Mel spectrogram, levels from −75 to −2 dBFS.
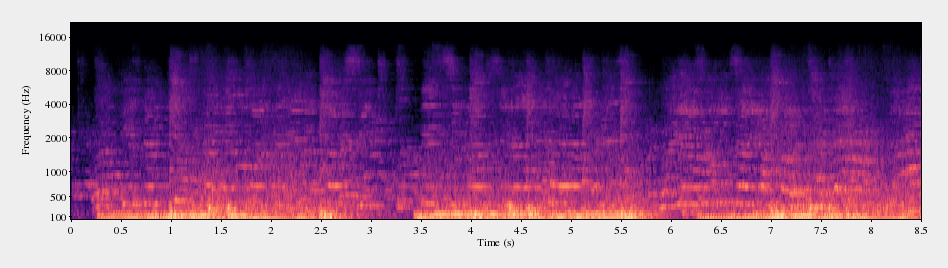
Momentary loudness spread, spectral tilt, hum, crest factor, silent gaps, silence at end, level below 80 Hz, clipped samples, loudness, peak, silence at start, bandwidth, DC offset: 9 LU; -7 dB/octave; none; 16 dB; none; 0 s; -22 dBFS; under 0.1%; -19 LUFS; 0 dBFS; 0 s; 13.5 kHz; under 0.1%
